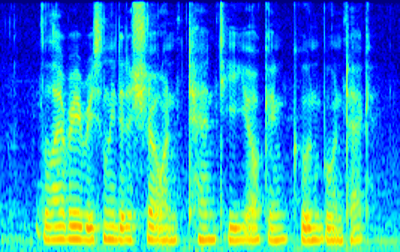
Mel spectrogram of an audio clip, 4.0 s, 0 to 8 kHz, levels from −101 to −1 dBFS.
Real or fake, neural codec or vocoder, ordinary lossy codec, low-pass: real; none; none; none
